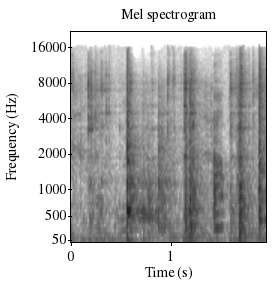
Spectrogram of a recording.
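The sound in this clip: A plate being handled among dishes, clinking and clattering against other crockery in a few sharp knocks and rattles of uneven rhythm.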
